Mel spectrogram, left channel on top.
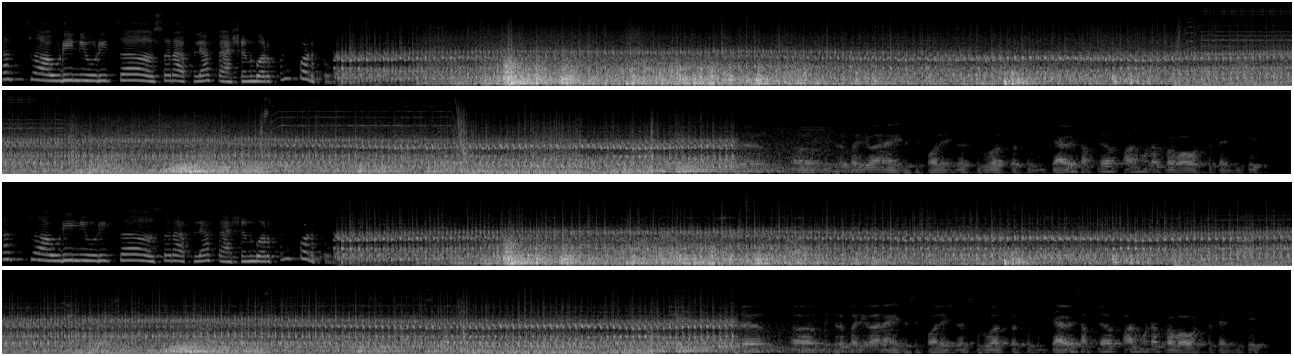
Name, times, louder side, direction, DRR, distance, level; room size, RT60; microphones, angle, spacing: voice 1, 0.0-3.3, left 2 dB, 40° left, 6 dB, 2.1 m, -39 dB
sound 1, 3.3-20.3, equal, 5° right, 2.8 m, -34 dB
Thunder, 4.1-21.1, left 3 dB, 75° left, 0.7 m, -29 dB
voice 2, 5.3-19.2 19.6-20.5 20.8-25.6, right 1 dB, 65° right, 4 dB, 6.0 m, -45 dB
sound 2, 11.7-19.4, left 2 dB, 55° left, 1.2 m, -37 dB
14.0 x 8.5 x 8.6 m, 0.41 s
head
